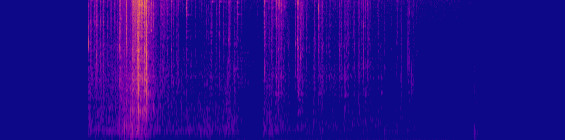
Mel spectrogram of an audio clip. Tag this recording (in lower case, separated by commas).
bicycle, vehicle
